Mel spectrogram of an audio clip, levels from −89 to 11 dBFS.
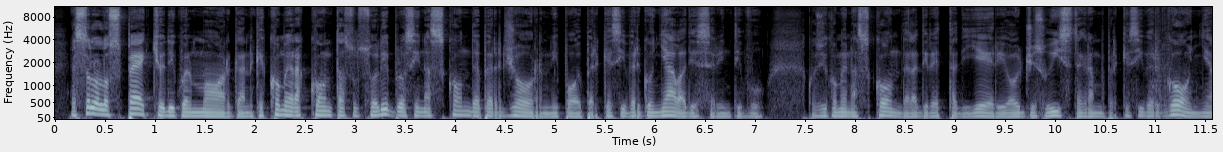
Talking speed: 200 wpm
